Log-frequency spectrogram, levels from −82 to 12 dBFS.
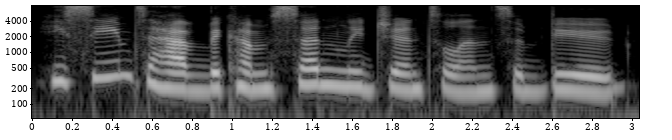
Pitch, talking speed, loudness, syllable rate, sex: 215 Hz, 180 wpm, -21 LUFS, 5.5 syllables/s, female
